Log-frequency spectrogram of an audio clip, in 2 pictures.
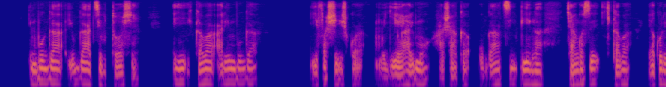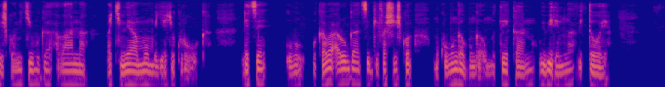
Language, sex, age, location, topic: Kinyarwanda, male, 18-24, Musanze, agriculture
